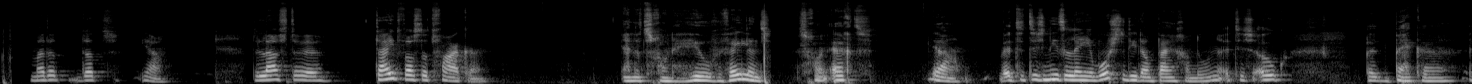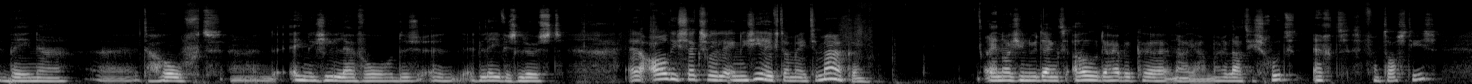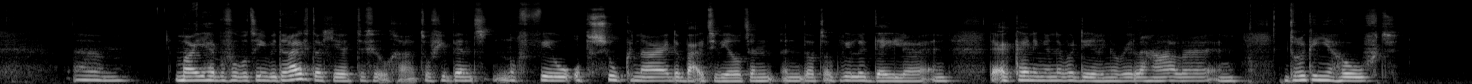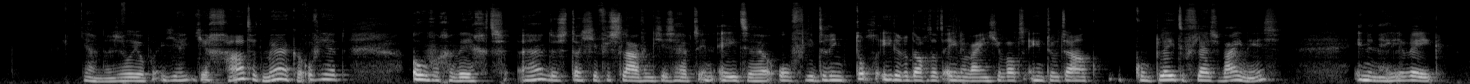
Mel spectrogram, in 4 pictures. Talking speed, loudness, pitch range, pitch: 160 wpm, -25 LUFS, 165-195 Hz, 180 Hz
